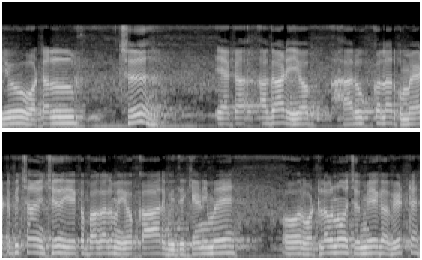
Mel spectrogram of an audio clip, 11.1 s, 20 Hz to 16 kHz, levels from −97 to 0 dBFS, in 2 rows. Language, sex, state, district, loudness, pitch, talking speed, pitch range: Garhwali, male, Uttarakhand, Tehri Garhwal, -21 LUFS, 170 Hz, 145 wpm, 160-180 Hz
